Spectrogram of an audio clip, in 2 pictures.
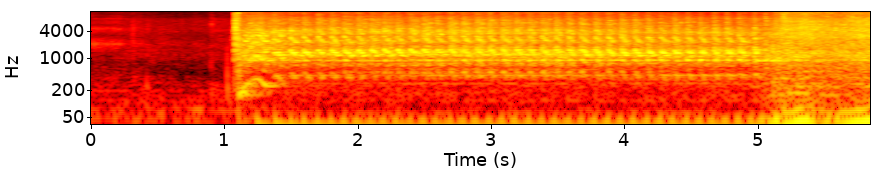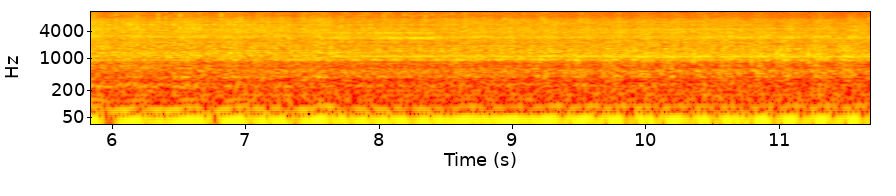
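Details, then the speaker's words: Auction-bought John Deere diesel engine of unknown condition, after bleeding air from fuel on gravity feed: brief crank, then fires right up into an even, steady clatter; runs good. "yeah it runs good sweet guys all right about a non-running engine unknown condition we got lucky this time it fired right up"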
